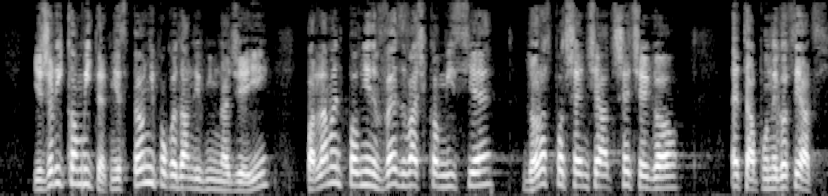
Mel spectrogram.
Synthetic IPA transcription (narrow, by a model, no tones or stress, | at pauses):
jɛʐɛlʲikɔmʲit̪ɛt̪ɲɛspɛwɲipɔɡwad̪anɘvɲimnad͡ʑeji | paɾlamɛnt̪̚pɔvʲiɲɛnvɛzvat͡ɕkɔmʲisʲjɛ | d̪ɔɾɔspɔtt͡ʂɛɲt͡ɕatʂɛt͡ɕɛɡɔ | ɛt̪apunɛɡɔt̪sʲjat̪sʲji̥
